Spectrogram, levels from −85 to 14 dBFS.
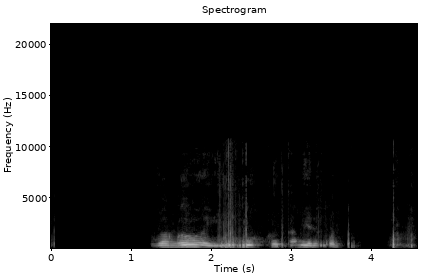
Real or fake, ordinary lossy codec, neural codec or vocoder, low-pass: fake; MP3, 48 kbps; codec, 24 kHz, 3 kbps, HILCodec; 10.8 kHz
